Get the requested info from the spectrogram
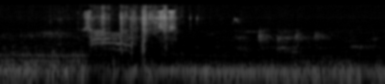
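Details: Homeless mother cat that hates humans gives a harmonic, wavering meow lasting under a second, followed by rustling and faint scattered clicks over a steady low indoor hum.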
